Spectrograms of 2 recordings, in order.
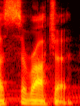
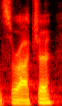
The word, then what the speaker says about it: Sriracha: I know some people see the R after the first S in Sriracha and they want to say Sriracha or something like that. I don't correct you. You want to pronounce that R, go ahead. It's not how the place that invented the sauce pronounces it.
